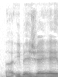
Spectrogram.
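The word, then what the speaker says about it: IBGE: here is that the eBay GAA that's how you pronounce it in Portuguese has been collecting and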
